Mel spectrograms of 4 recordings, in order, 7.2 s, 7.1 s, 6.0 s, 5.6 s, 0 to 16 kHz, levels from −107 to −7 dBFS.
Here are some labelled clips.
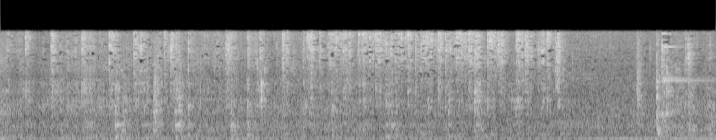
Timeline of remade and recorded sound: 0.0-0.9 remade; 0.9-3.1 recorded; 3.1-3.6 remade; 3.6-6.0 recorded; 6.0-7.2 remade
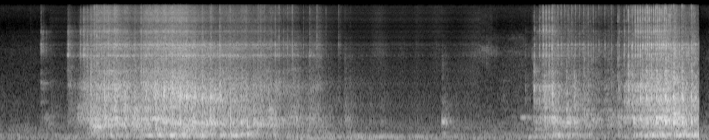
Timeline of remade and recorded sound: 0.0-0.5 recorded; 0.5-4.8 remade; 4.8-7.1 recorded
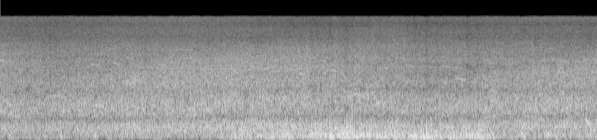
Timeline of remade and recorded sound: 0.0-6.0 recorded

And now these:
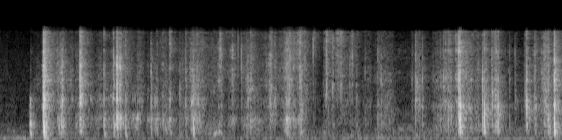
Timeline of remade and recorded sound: 0.0-1.2 remade; 1.2-1.9 recorded; 1.9-3.3 remade; 3.3-4.1 recorded; 4.1-5.6 remade

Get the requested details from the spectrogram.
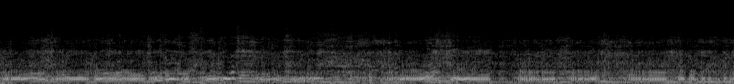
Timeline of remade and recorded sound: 0.0-1.5 recorded; 1.5-3.8 remade; 3.8-7.3 recorded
